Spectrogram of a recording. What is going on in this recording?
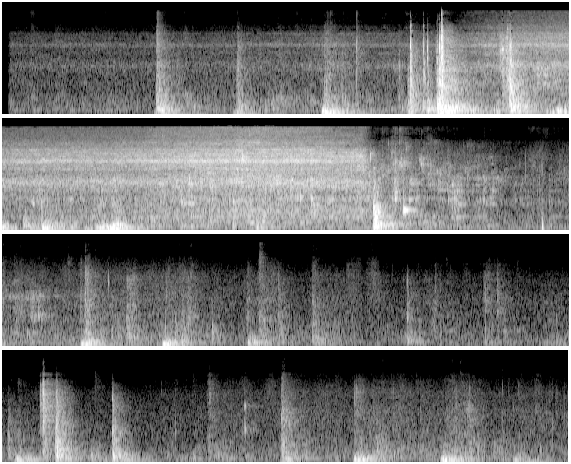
The person opens a door and goes into the kitchen sink and turns off the water. After that the person goes back into the living room. A person in the back is typing on a keyboard.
